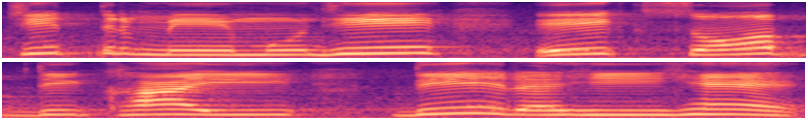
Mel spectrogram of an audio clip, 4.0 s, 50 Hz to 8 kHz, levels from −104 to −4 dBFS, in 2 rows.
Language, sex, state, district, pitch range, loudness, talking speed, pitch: Hindi, female, Madhya Pradesh, Katni, 235-295 Hz, -15 LUFS, 135 wpm, 245 Hz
